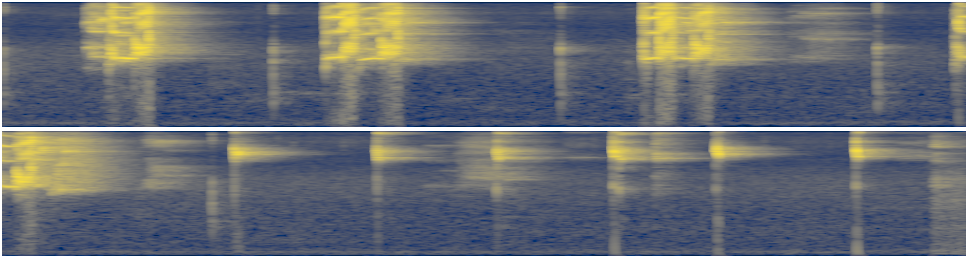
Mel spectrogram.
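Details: Lovebird, a fighter bird used to goad a lazy lovebird into singing; four loud harsh squawks, then a series of thinner, sharp high chirps.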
